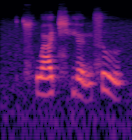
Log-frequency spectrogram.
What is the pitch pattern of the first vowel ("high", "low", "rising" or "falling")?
rising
